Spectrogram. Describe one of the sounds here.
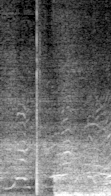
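A confetti cannon fires with a sharp pop.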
